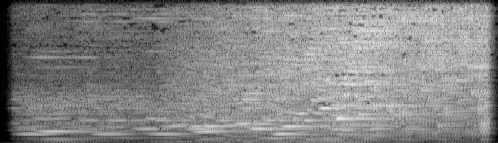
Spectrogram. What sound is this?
Granulated and comb filtered metallic hit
